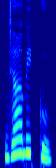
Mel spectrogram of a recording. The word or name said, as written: ಝಾಬುಕ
